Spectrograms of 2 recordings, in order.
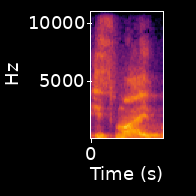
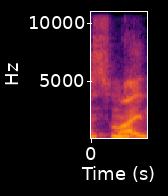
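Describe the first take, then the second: First: An extra i vowel comes before the s. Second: The word starts directly with the s sound. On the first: The speaker calls it wrong. "ये इस्माइल नहीं" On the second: The speaker calls it right. "इस्माइल होती है"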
